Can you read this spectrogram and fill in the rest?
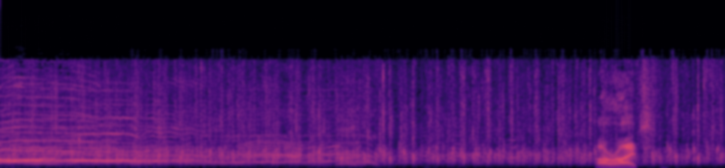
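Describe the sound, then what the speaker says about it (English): Audience applause and cheering at a Hollywood Walk of Fame ceremony, steady clapping from a large outdoor crowd with someone speaking over it and a brief loud burst near the end. "You can bask in the applause here"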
